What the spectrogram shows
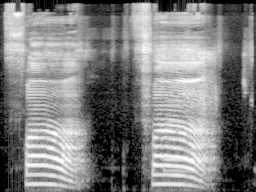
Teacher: এই দাঁতের আগা এই ঠোঁটের সাথে লাগিয়ে পড়তে হবে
